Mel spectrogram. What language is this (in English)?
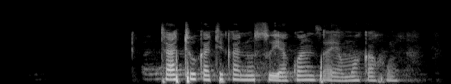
Swahili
